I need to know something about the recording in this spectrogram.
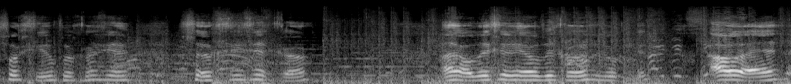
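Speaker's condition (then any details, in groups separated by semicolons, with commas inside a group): Cerebral palsy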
